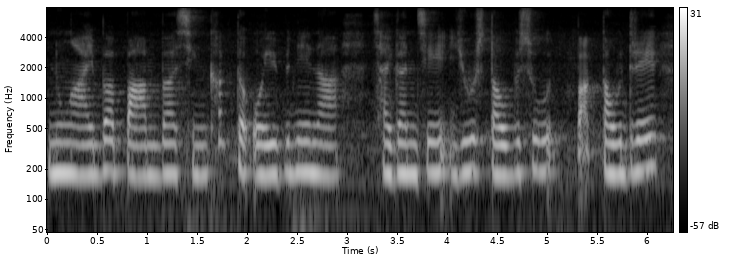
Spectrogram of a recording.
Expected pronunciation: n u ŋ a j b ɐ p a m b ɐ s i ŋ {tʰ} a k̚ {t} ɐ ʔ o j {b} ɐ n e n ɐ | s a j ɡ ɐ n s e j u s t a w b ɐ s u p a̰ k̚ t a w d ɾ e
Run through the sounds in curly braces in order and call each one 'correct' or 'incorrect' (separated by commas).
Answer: incorrect, correct, correct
